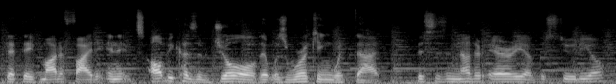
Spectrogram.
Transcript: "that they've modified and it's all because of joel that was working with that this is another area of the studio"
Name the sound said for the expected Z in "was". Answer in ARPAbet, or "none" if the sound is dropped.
Z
